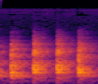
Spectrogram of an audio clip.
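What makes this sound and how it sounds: Four knuckle knocks on a painted resin table base, primed with Dixie Belle Slick Stick, originally with a shiny, almost plastic faux wood finish. Each knock is a short, hollow, mid-pitched tock with no low thump that fades quickly. The sound reveals the base is resin, not real wood.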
